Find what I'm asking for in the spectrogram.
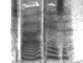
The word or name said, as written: sparekasse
